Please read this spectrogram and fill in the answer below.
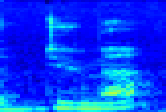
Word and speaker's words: Dumas: Então tá aqui o Alexandre Dumas, a pronúncia em francês seria Dumas, mas a gente é portuguesa, não tem problema.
